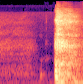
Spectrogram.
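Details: Adult with a cough persisting two months after a cold that interrupts conversation: after a moment of quiet, one abrupt, harsh cough or throat-clearing burst.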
